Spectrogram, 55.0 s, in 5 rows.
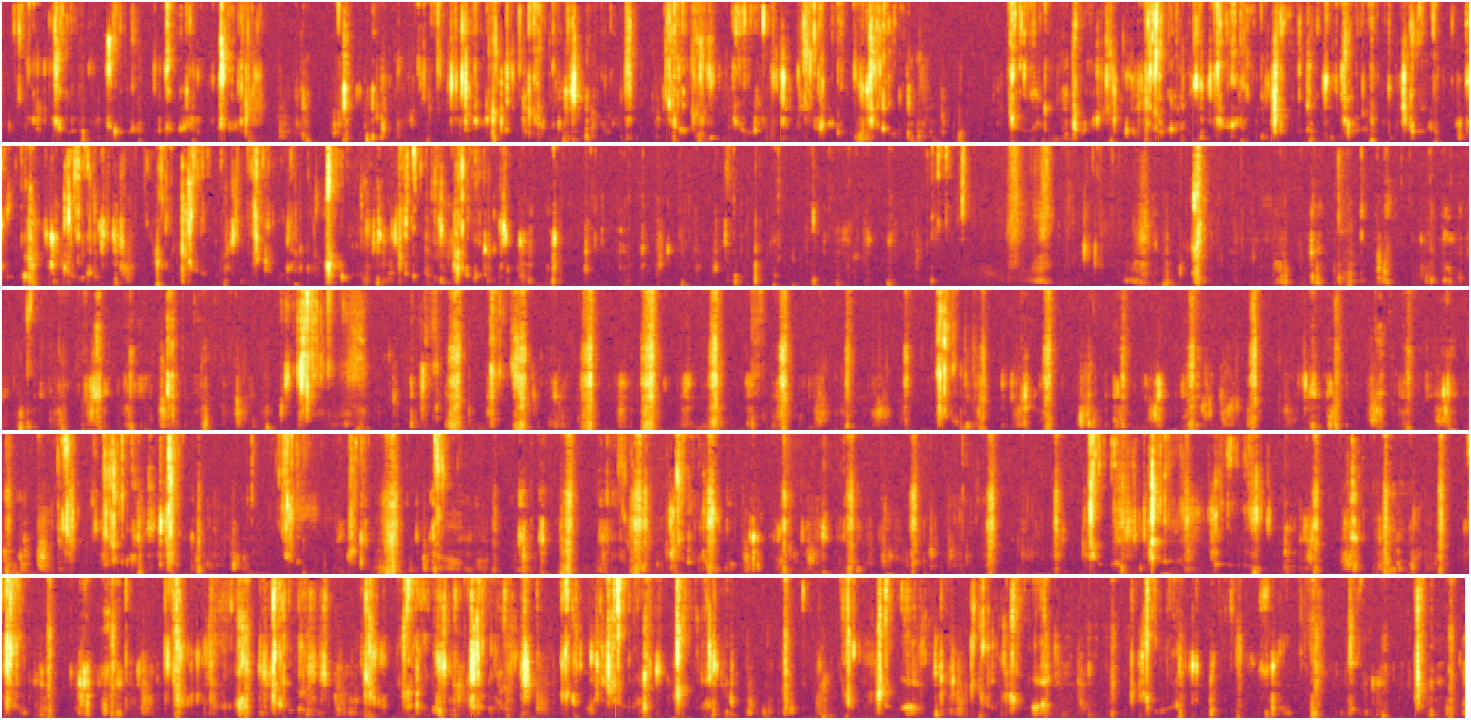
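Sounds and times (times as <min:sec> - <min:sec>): chewing and biting: 0:00.0 - 0:54.9.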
